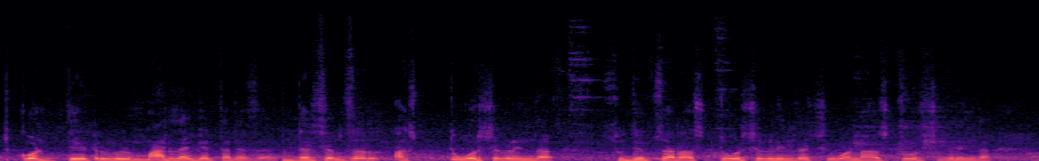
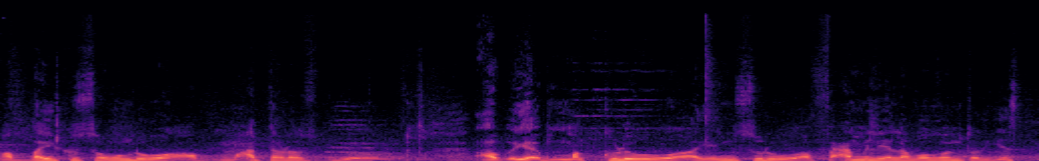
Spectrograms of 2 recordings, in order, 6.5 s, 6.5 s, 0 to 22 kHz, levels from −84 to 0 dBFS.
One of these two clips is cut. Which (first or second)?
first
